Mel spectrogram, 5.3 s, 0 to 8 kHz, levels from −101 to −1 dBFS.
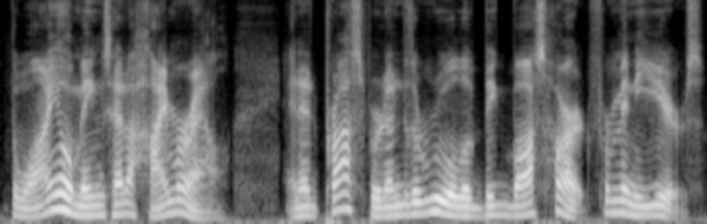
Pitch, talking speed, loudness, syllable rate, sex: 125 Hz, 215 wpm, -17 LUFS, 5.5 syllables/s, male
